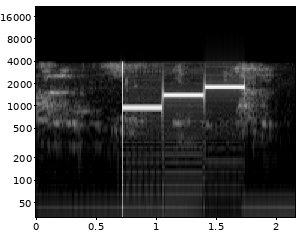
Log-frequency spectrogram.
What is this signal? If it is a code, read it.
Special information tone, with speech.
